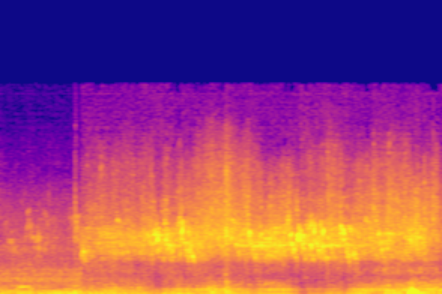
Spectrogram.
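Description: Small birds chirping, many quick overlapping calls setting in about a second in, over a steady low background hum.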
